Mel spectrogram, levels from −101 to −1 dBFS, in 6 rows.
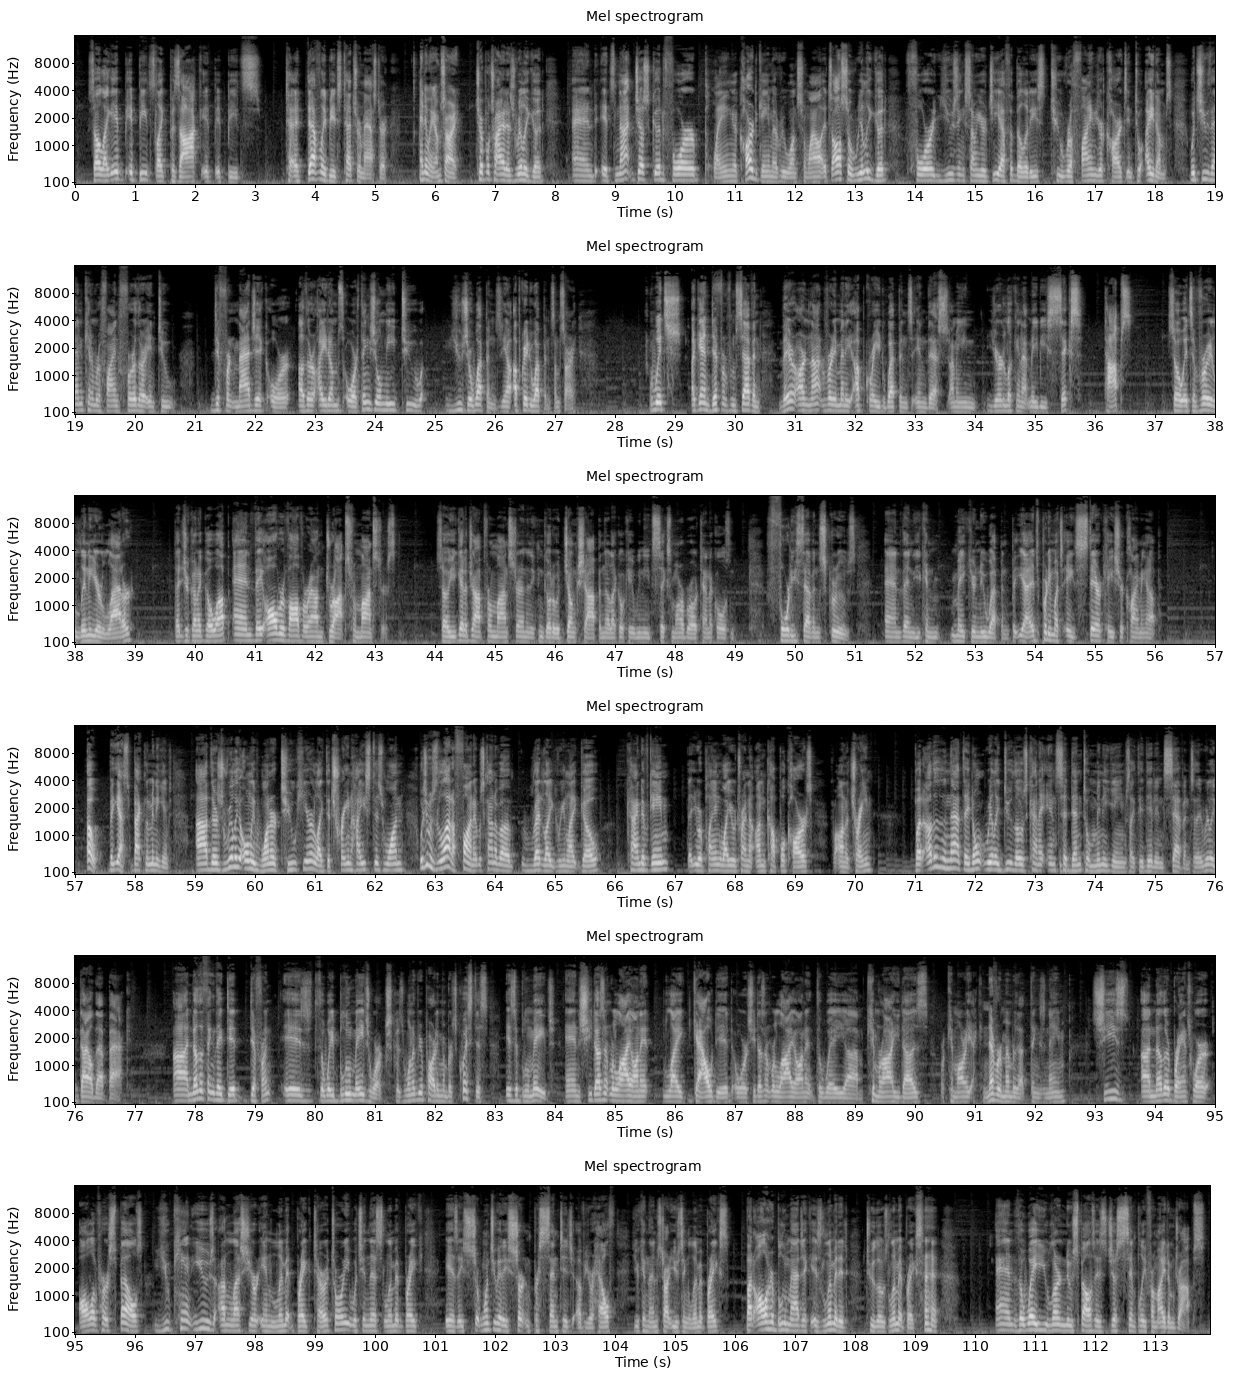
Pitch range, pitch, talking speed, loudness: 115-145 Hz, 130 Hz, 190 wpm, -26 LUFS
